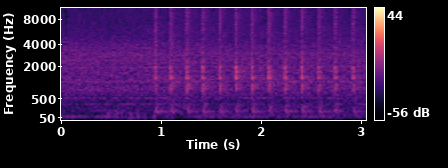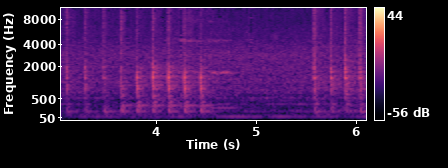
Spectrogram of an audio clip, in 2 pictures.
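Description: A quick run of light, ringing taps, about five a second, lasting a few seconds, then a short second run near the end.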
